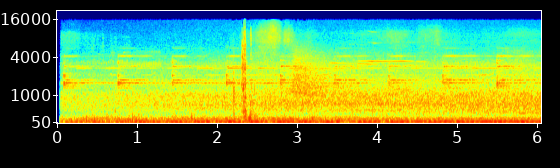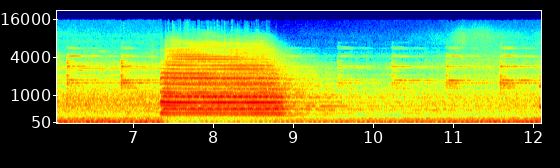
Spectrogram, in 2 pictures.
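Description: Diesel locomotive air horn on an approaching train, sounding one long blast of about a second and a half past the middle, over a steady low rumble.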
